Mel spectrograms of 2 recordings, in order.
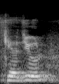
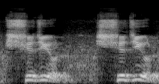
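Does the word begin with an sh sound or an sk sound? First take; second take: sk; sh. First: The word begins with an sk sound. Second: The word begins with an sh sound. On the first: "আমেরিকানরা বলে স্কেজিউল" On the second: "ব্রিটিশরা বলে শিডিউল"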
